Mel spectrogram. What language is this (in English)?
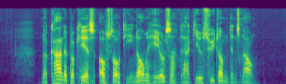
Danish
